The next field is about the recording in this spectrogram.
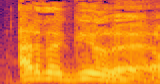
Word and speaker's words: Arda Güler: Arda Güler.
